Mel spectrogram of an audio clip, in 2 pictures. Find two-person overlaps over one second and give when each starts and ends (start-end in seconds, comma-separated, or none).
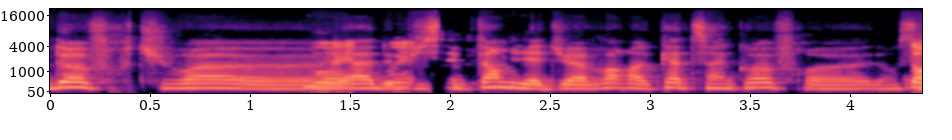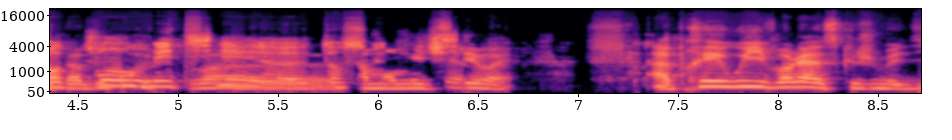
4.3-6.7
